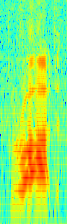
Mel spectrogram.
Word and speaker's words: GRAD: need more explosions destroy the grad or Grodd how it's supposed supposed to be pronounced also that is this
